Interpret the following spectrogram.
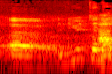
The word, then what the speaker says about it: lieutenant: a indiqué Eric Pitolt, lieutenant. This is a difficult one to pronounce. Lieutenant. Because in England it will be lieutenant or lieutenant, wouldn't it? In French it's lieutenant.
